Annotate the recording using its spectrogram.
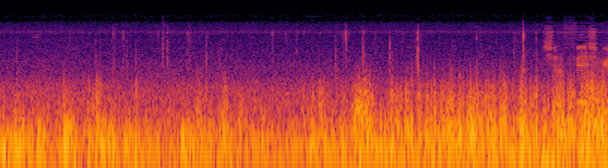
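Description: Wind buffeting an action-camera microphone, a steady low rumble, with a few light clicks scattered through it.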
